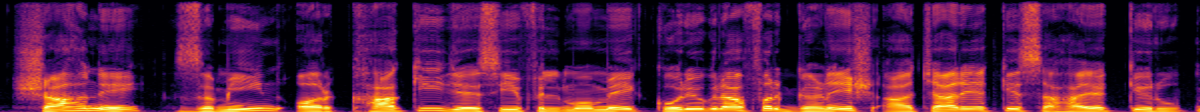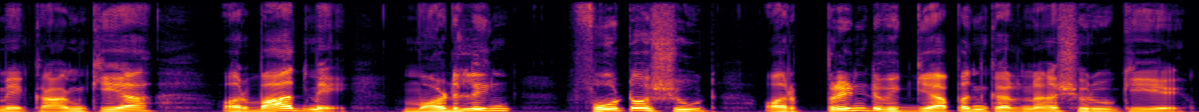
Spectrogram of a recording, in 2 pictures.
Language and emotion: Hindi, neutral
